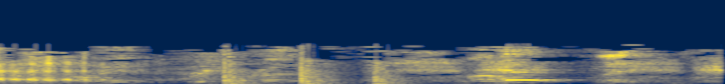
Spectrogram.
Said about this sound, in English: And I'll knock on his door and see what he can do.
